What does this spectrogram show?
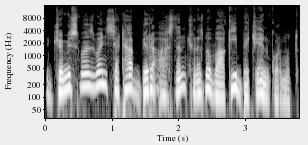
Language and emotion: Kashmiri, fearful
